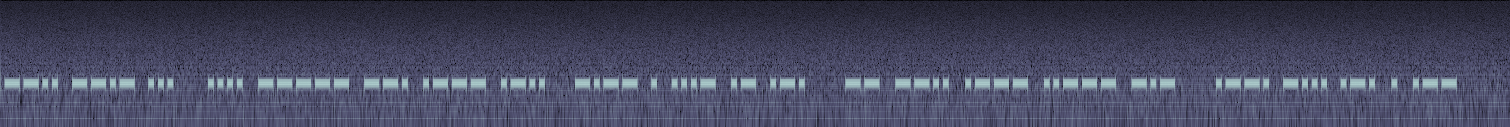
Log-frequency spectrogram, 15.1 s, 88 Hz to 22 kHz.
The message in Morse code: … H0GJL YEVAR MZJ2K PBREW

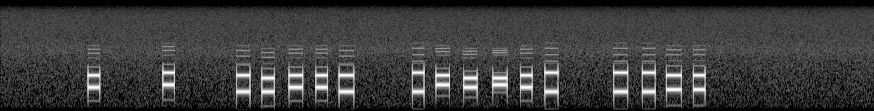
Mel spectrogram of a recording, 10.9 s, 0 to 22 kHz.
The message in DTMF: 8 # 21882 307*83 3355

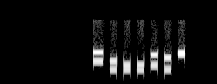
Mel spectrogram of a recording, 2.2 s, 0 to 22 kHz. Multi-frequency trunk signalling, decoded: KP 21184 ST

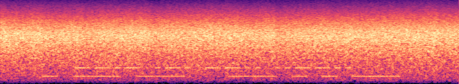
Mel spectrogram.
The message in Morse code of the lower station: WX

